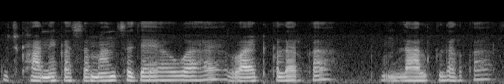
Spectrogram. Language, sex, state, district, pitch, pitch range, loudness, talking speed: Hindi, female, Jharkhand, Palamu, 180 Hz, 165-190 Hz, -18 LUFS, 155 wpm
